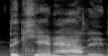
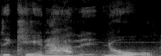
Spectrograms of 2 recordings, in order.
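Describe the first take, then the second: First: Said in the usual way. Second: Much softer, hushed and secretive. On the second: Acted. Hoarder keeping the toy secret, in a hushed voice. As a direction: say it like a secret kept from them.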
